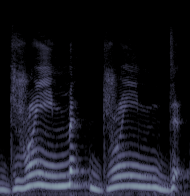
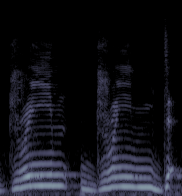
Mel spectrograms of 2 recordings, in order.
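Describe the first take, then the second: The two takes are said the same way.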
